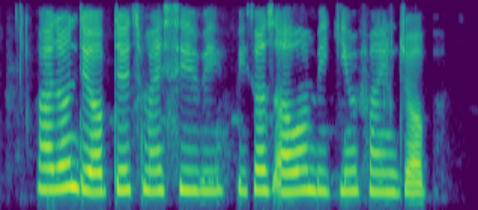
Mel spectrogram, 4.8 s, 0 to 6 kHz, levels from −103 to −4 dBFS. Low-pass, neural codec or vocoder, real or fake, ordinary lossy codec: 5.4 kHz; none; real; none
